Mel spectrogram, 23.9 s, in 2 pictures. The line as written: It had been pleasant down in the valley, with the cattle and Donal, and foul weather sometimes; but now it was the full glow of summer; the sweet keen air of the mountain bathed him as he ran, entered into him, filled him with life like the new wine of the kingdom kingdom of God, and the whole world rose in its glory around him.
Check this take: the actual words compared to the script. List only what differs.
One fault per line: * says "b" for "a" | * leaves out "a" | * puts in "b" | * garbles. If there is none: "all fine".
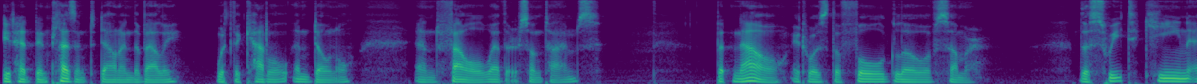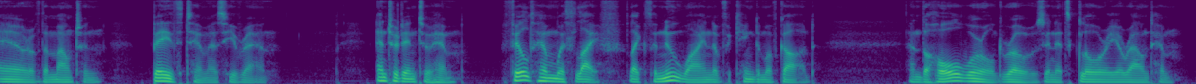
* leaves out "kingdom"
